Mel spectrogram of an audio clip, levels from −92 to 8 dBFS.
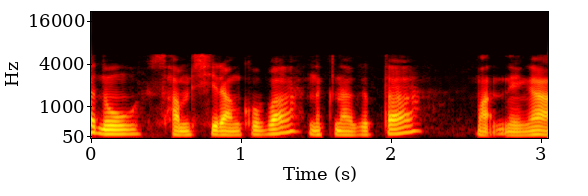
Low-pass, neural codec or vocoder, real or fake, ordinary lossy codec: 5.4 kHz; codec, 24 kHz, 3.1 kbps, DualCodec; fake; none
